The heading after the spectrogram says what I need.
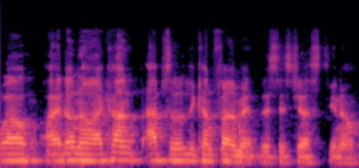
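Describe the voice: A man talks at a fairly quick pace with a medium pitch. His intonation stays fairly even.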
